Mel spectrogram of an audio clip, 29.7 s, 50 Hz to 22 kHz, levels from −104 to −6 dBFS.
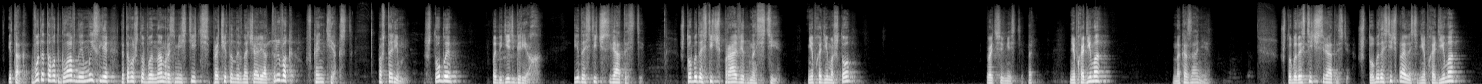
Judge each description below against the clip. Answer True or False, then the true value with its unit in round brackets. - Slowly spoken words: True (85 wpm)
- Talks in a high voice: False (160 Hz)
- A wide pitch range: True (7.7 semitones)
